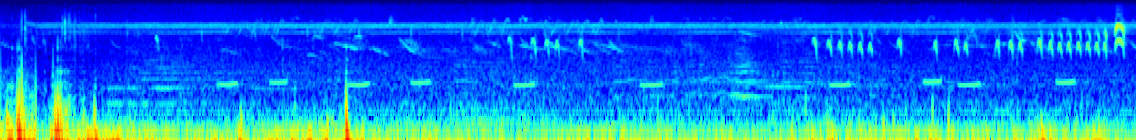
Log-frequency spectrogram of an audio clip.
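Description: Two Thalmias murina birds call in a long series of short, evenly spaced, mid-pitched notes. A steady high insect drone runs underneath, with a few sharp clicks near the start and a rapid burst of higher chirps toward the end.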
